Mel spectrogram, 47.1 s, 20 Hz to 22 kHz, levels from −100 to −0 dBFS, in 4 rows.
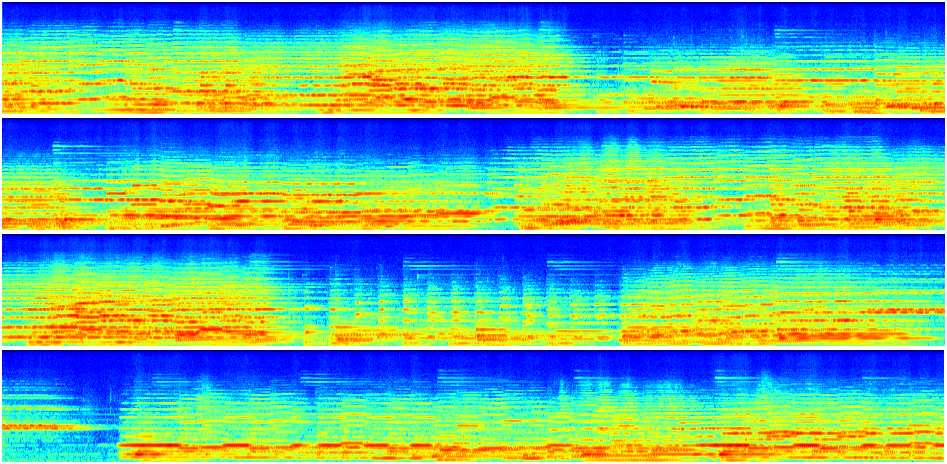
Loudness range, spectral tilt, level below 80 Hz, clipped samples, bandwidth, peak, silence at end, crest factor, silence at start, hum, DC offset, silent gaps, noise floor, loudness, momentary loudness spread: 5 LU; -6 dB/octave; -46 dBFS; under 0.1%; 10.5 kHz; 0 dBFS; 0 s; 16 dB; 0 s; none; under 0.1%; none; -40 dBFS; -16 LUFS; 10 LU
